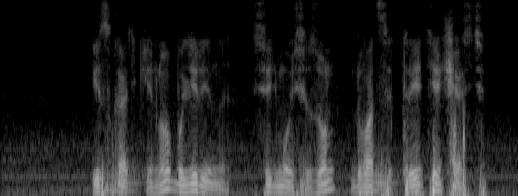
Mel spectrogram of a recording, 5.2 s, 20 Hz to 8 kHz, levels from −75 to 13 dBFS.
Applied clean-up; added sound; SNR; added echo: none; Brass instrument; 13 dB; none.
